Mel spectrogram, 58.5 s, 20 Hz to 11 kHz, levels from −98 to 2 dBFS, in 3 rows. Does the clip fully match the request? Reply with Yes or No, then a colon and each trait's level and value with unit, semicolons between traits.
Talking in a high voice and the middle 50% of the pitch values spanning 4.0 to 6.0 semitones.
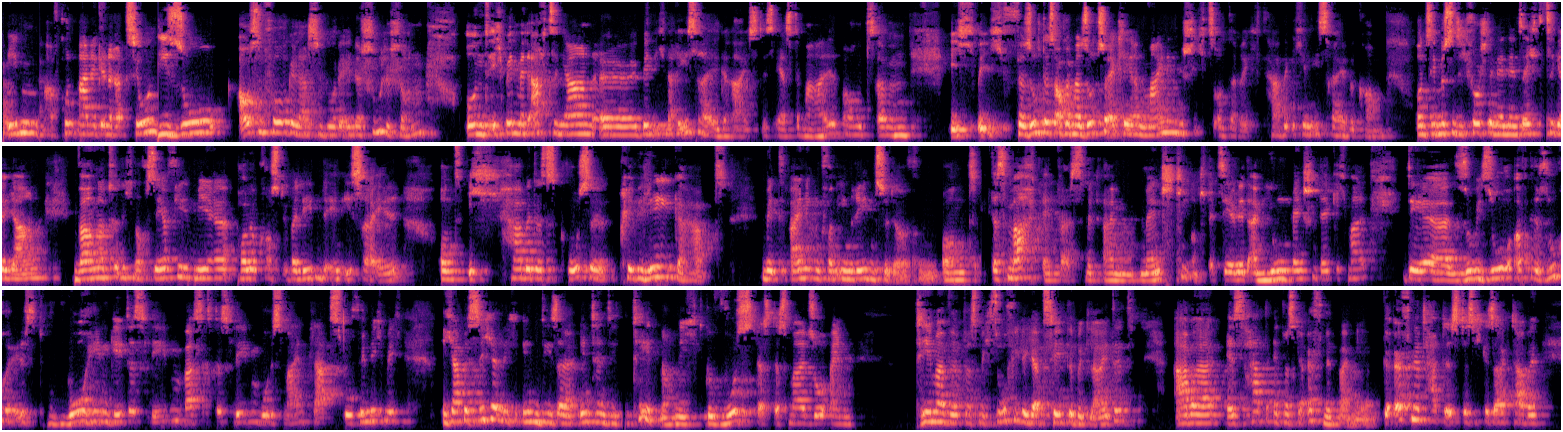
Yes: high, 215 Hz; average, 4.4 semitones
